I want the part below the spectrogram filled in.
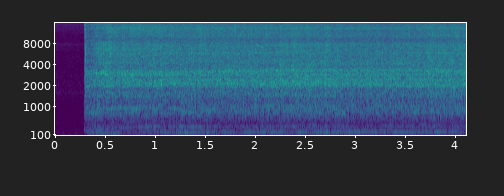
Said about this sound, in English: with a blender like this, I put on the lowest possible setting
